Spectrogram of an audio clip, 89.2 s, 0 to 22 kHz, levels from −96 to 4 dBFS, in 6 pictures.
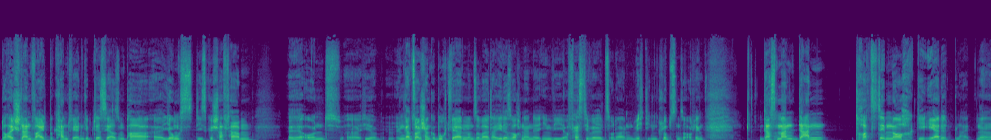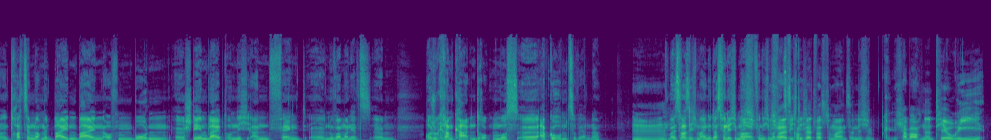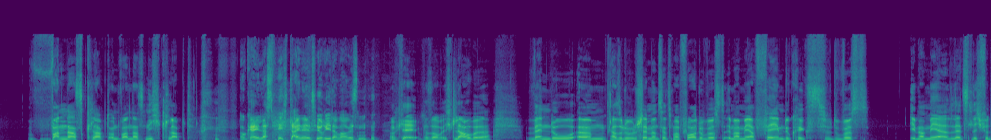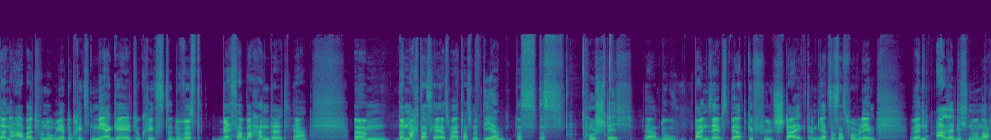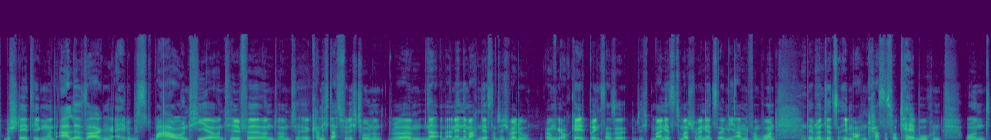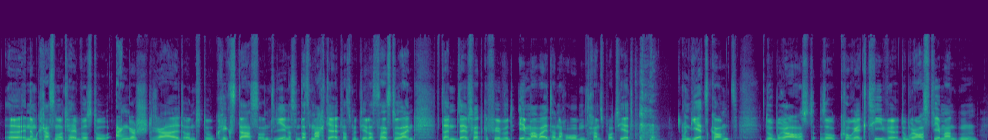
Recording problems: thin; very slightly; fading below 400 Hz

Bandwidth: 16.5 kHz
